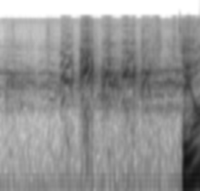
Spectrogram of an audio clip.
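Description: Austral parakeets screeching: several short, harsh calls in quick succession in the second half.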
